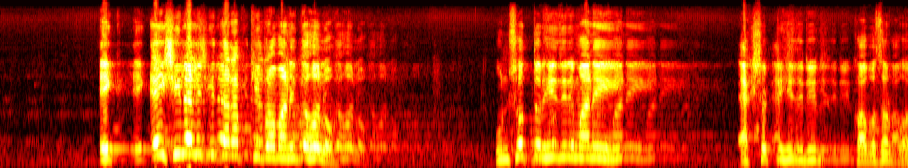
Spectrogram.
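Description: A man preaches loudly and passionately into a microphone, heard through loudspeakers.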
